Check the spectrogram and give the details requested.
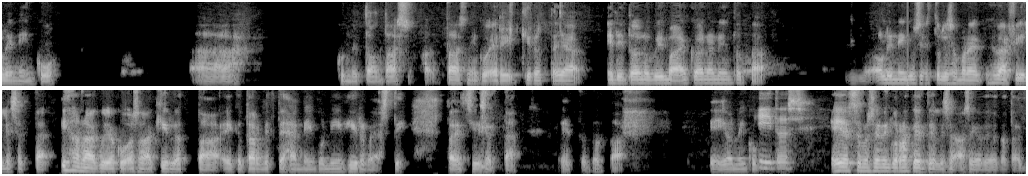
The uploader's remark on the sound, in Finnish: Jakso on äänitetty koronaeristäytymisen sääntöjen mukaisesti Zoom-videopuhelulla Raahesta Helsinkiin.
